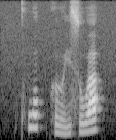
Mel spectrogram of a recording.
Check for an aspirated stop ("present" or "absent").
present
